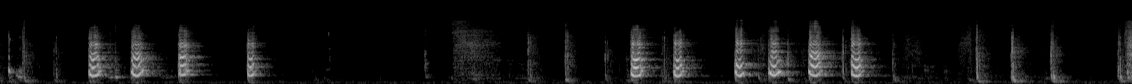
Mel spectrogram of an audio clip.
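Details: Beach-recorded sea lions barking in irregular runs of short, harsh, harmonic honks, with a brief breathy hiss in a lull midway before the barking resumes in a denser burst.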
